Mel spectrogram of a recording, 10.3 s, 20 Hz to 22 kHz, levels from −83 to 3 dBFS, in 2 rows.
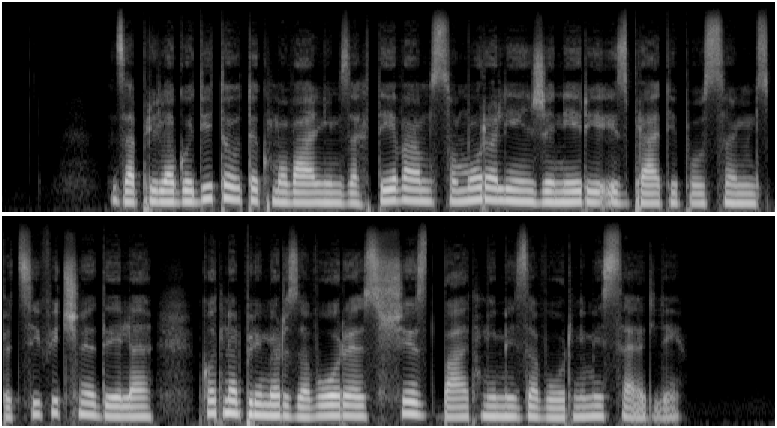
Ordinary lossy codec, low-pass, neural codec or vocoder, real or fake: none; 19.8 kHz; autoencoder, 48 kHz, 32 numbers a frame, DAC-VAE, trained on Japanese speech; fake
